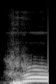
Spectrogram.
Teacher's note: hu dibaca panjang 2 harokat. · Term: mad silah qasirah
